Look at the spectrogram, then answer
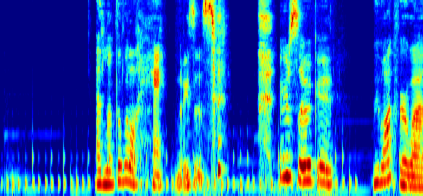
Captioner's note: laughs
